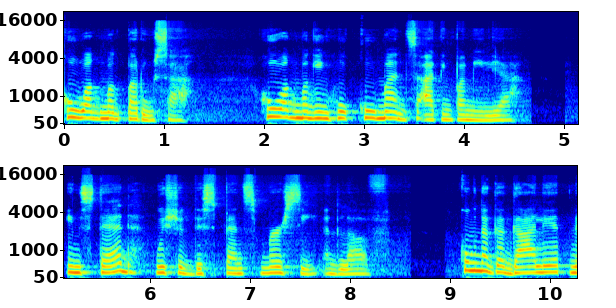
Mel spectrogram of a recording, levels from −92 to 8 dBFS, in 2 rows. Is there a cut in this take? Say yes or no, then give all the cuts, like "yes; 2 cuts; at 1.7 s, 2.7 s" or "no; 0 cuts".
no; 0 cuts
